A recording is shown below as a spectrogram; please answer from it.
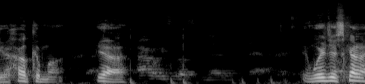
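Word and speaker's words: חָכְמָה: class comet's hatu but it looks exactly like comets but it's not yeah we don't say hakuma we say hukama yeah and we're just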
